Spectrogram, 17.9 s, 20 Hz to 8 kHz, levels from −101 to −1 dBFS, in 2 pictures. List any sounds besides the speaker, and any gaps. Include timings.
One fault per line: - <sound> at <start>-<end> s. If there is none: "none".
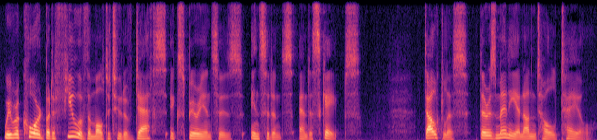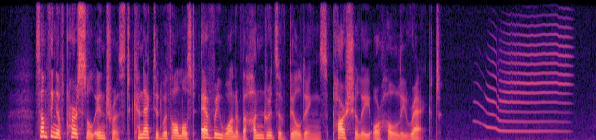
- squeak at 16.0-17.6 s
